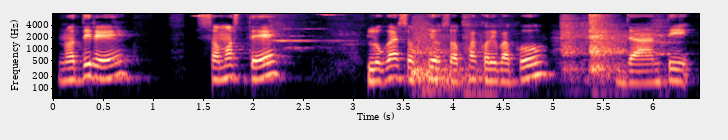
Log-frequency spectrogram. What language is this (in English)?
Odia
